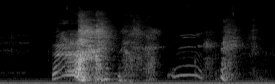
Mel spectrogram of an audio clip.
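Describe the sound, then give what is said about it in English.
A stifled, held-in sneeze bursts out in a muffled rush with a short strained vocal catch, followed by a small breathy aftershock; fairly loud against a low steady hum. “That sneeze went inside.”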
